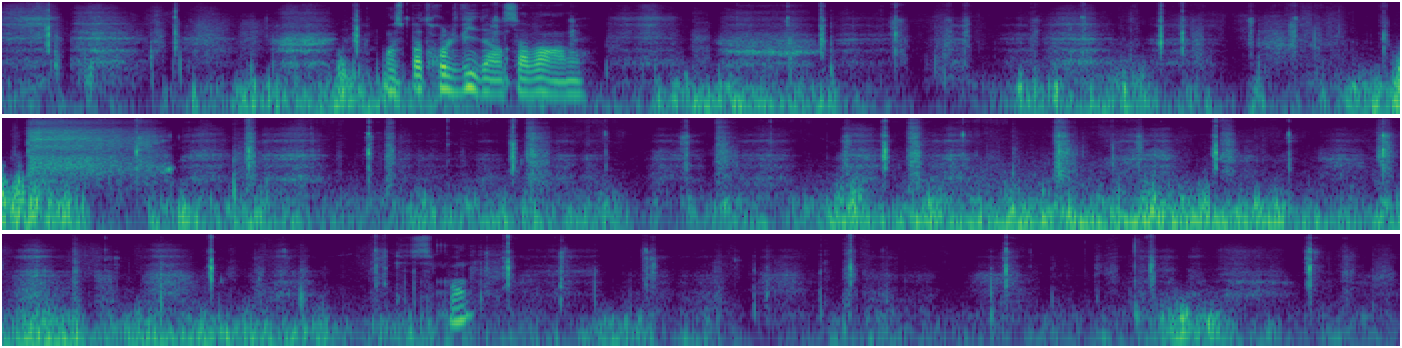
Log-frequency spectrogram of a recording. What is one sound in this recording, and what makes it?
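Boots crunch steadily on snow.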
